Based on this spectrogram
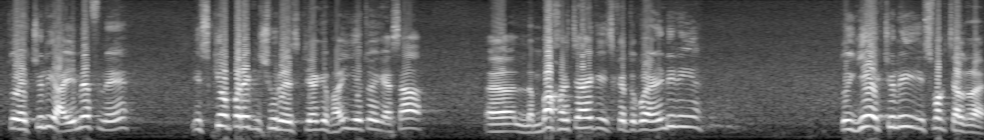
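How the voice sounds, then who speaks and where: Amid noticeable background noise, a man speaks at a moderate pace in a high pitch with ordinary pitch variation and long, frequent pauses. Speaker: lecturer. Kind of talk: lecture. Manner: conversational, halting with self-corrections.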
